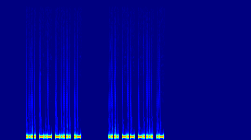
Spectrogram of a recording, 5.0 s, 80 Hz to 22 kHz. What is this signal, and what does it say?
Morse code, heard as a keyed tone, about 47 wpm, 700 Hz. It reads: HK6A HK6A
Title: DXCC-100 Call Signs - 4 Characters - Repeated 2x - 45wpm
